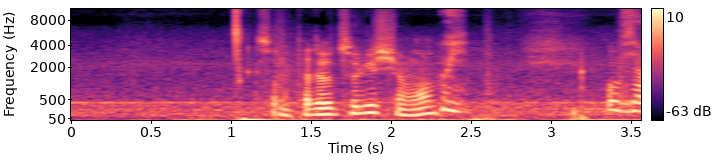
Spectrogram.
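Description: A woman speaks quietly up close.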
